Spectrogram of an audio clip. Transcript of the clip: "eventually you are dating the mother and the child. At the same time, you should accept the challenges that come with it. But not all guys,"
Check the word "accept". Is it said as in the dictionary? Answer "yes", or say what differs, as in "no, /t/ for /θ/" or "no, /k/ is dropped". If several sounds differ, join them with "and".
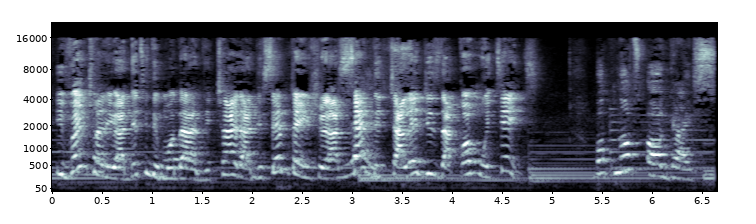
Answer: no, /k/ is dropped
